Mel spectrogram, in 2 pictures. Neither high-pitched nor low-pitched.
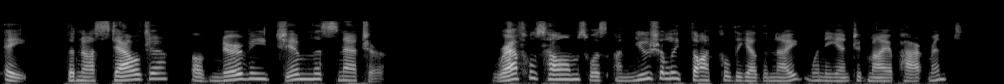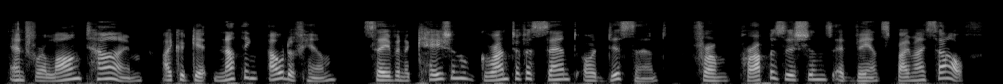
No: high, 195 Hz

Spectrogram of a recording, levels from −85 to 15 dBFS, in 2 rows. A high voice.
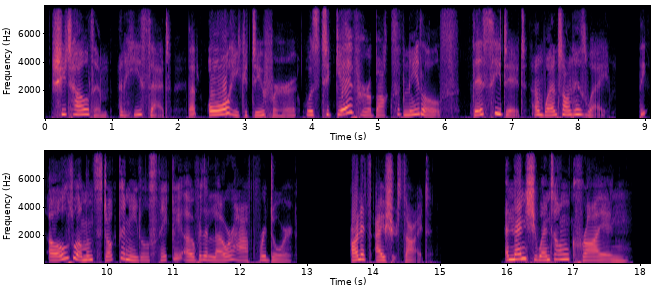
Yes: very high, 270 Hz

